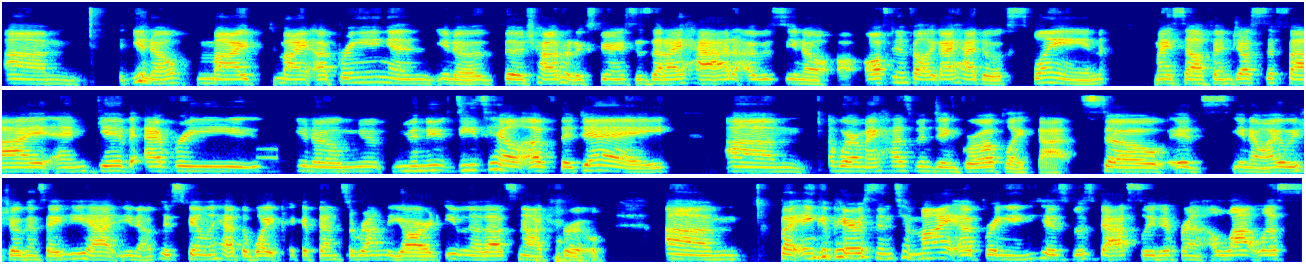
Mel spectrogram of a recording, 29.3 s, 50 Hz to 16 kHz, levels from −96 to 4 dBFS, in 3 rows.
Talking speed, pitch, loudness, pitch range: 185 wpm, 185 Hz, -22 LUFS, 175-200 Hz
